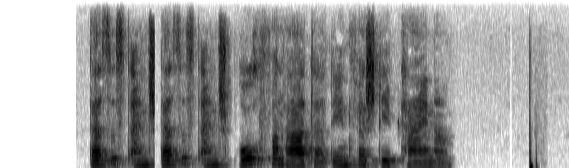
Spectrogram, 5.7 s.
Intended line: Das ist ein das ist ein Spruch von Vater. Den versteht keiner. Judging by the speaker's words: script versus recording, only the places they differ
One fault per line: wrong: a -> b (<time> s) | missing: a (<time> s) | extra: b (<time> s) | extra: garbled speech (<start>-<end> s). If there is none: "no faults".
no faults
